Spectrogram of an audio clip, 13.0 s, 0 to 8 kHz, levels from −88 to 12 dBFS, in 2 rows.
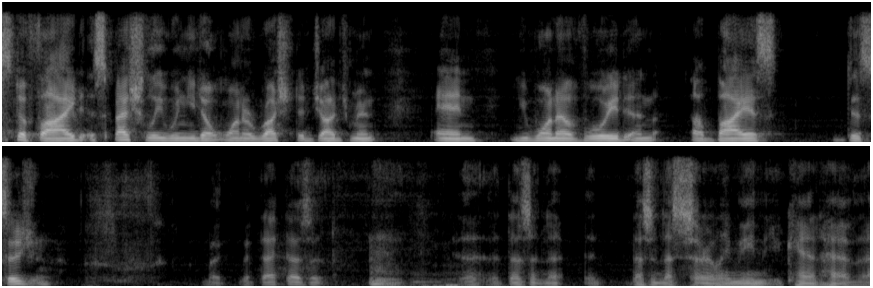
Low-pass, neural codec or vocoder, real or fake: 7.2 kHz; codec, 24 kHz, 6 kbps, HILCodec; fake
